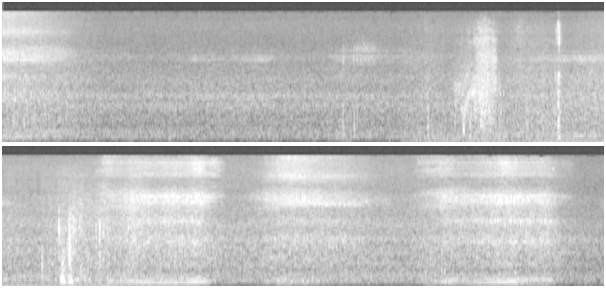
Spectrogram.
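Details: Rough, rattling breathing noises with snorting bursts during inhalation, in a quiet room: snoring.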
